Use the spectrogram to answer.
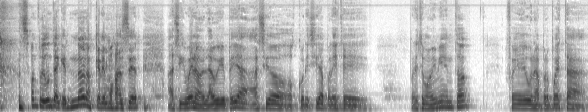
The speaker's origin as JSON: {"language": "Spanish", "country": "Argentina", "said": "Que es una cosa interesante, como argentino."}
